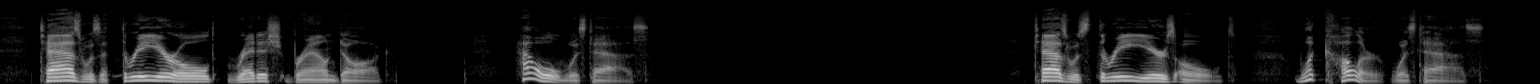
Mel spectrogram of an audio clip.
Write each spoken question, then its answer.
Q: What color was Taz?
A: Taz was a reddish-brown dog.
